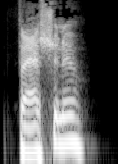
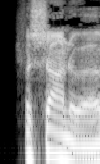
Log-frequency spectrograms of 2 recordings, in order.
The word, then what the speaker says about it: Fashanu: Or wait a minute. It's Fashanu? – Fashanu, I believe, yeah, is what we're going with.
